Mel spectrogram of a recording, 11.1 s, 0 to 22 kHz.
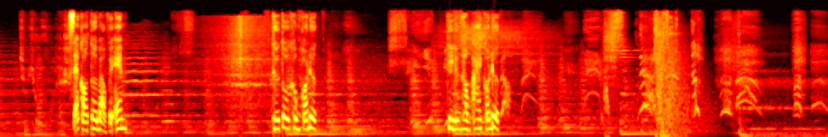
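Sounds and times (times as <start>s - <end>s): background music: 0.0s - 11.0s
woman crying out and gasping: 7.8s - 11.0s.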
